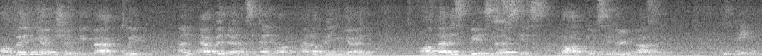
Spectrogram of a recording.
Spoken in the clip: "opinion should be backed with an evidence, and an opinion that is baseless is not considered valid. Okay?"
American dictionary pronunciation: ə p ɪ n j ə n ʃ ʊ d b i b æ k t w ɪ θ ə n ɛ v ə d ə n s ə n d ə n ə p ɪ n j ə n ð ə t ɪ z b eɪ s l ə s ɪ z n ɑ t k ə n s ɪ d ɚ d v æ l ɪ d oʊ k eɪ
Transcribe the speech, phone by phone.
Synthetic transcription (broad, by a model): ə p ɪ n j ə n ʃ ʊ d b i b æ k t w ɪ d ə n ɛ v ə d ə n s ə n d ə n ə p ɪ n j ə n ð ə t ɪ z b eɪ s ə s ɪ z n ɑ t k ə n s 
